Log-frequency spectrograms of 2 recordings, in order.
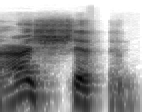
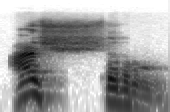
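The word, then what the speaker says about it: عصر: Kemudian ashr. Bukan asyr. Asyr, tapi ashr. Ashr. Hati-hati. Menggerakkan mulutnya tidak berlebihan ke depan. Ashr.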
